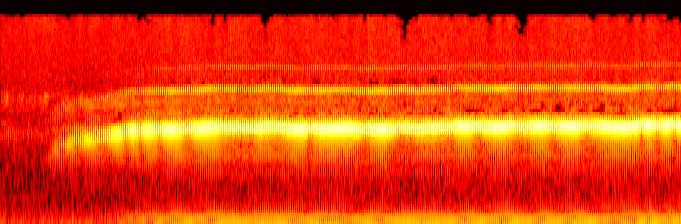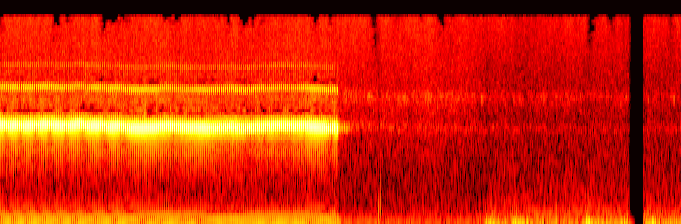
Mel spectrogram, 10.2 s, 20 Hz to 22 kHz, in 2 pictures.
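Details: A Southern Toad (Bufo terrestris) gives its breeding-season mating trill, long, high, steady and musical, about seven seconds, made by air forced over the vocal cords about 75 times per second; such choruses follow heavy rains at night.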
